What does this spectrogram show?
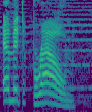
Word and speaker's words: Emmett Brown: to a tee that's Emmett Brown rhymes with clown which I'm beginning to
